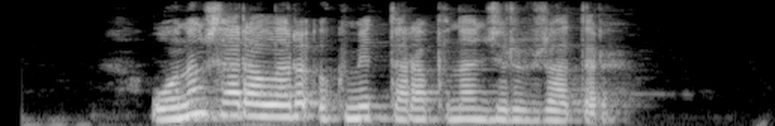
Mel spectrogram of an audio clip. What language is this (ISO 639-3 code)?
kaz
